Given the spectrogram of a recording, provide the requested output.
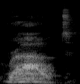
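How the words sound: It is said with an American pronunciation. "if you want to speak the American English, you go for route"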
